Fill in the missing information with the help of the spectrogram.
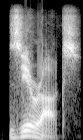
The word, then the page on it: Xerox: American English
